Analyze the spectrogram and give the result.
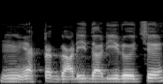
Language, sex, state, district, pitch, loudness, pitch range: Bengali, male, West Bengal, Dakshin Dinajpur, 135 Hz, -16 LUFS, 130-140 Hz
